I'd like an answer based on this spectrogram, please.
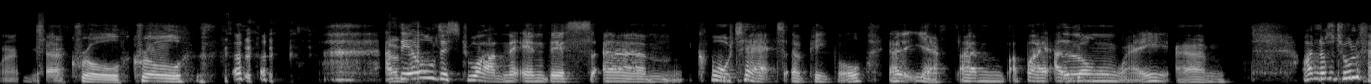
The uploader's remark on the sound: recorded this podcast remotely via Zoom.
